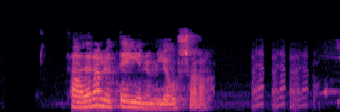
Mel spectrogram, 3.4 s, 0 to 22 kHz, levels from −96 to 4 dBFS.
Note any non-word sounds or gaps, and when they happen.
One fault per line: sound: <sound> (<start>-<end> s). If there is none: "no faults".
sound: laugh (2.5-3.1 s)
